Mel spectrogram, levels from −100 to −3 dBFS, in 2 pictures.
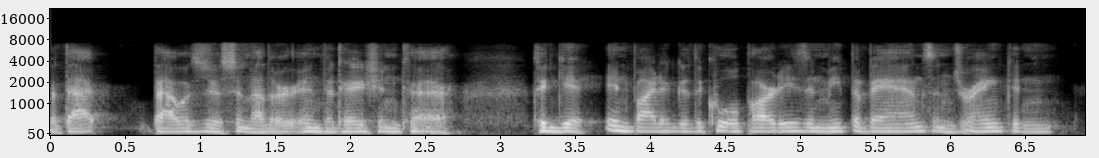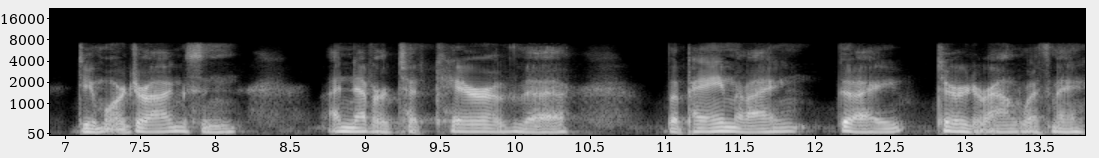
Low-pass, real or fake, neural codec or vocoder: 7.2 kHz; fake; codec, 24 kHz, 0.9 kbps, WavTokenizer, small release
